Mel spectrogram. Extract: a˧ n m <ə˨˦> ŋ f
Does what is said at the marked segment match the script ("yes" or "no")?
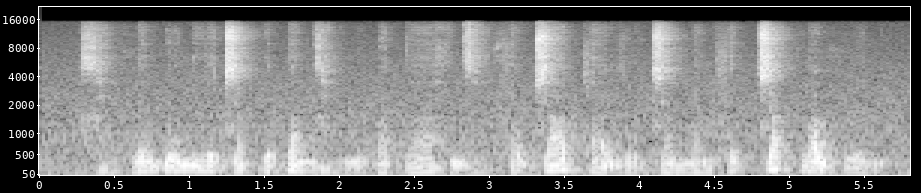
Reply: no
